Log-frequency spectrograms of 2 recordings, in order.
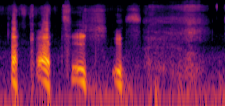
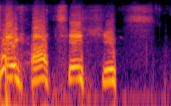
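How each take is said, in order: First: Whispered through a laugh, slow; giggling whisper. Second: Said in the usual way. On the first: Real, not acted. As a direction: breathe it out laughing, softer. Joking about crying.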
